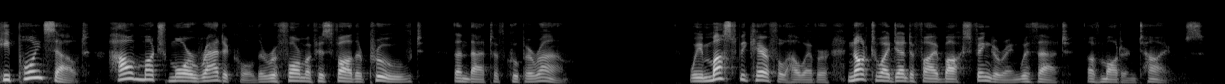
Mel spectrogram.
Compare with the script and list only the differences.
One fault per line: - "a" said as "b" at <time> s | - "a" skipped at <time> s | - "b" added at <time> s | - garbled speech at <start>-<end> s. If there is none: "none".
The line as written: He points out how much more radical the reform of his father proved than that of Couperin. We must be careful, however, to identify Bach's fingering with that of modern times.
- "not" added at 8.5 s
